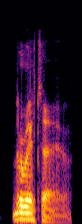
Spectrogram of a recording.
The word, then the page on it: burrito: British English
